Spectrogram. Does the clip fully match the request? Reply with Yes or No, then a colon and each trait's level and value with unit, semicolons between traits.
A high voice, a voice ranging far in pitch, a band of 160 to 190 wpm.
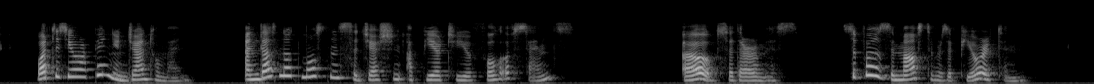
No: high, 220 Hz; wide, 8.3 semitones; average, 145 wpm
